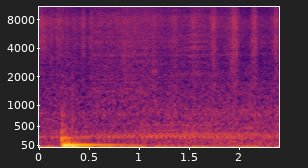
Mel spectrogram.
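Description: A deep electronic bass boom, an edited-in sound effect, hits suddenly about a quarter second in and fades away over a second or so.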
